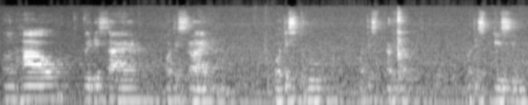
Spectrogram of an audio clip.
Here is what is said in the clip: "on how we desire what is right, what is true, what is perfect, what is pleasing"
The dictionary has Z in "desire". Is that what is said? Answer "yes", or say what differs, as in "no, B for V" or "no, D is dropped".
no, S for Z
